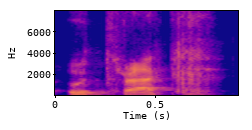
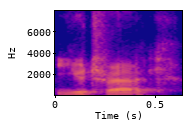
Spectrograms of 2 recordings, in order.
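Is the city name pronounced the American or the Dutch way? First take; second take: Dutch; American. First: The name is said with a Dutch pronunciation. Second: The name is said with an American pronunciation.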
